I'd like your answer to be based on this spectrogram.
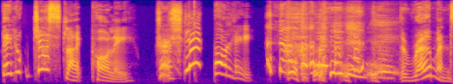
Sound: all laughing

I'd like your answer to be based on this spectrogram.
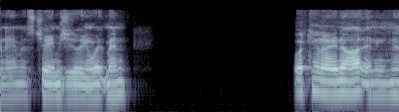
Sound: pause

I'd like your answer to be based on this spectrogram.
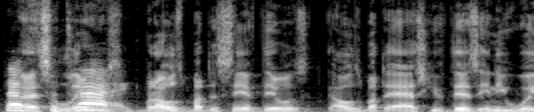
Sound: voiceover

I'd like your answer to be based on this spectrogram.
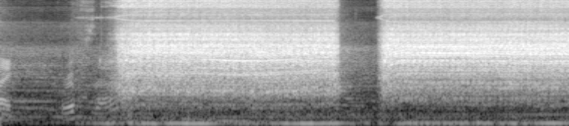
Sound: drill whirs

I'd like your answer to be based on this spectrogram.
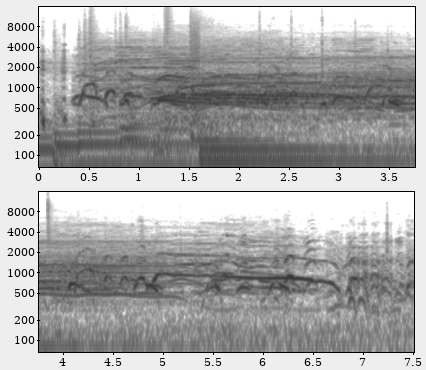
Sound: cheering

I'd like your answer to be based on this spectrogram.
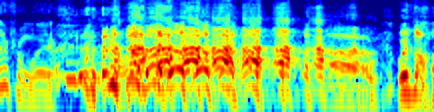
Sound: laughter

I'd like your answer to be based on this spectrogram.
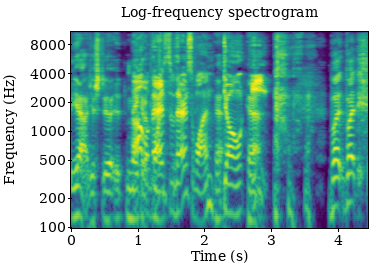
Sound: chuckles

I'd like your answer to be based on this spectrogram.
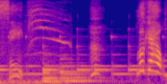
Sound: Lucie meowing

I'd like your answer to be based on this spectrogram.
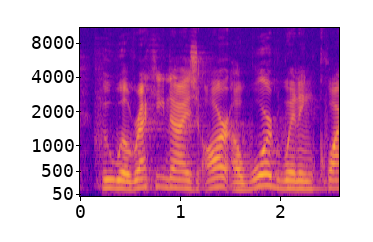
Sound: none

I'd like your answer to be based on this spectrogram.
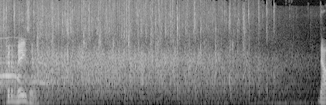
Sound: audience clapping and cheering

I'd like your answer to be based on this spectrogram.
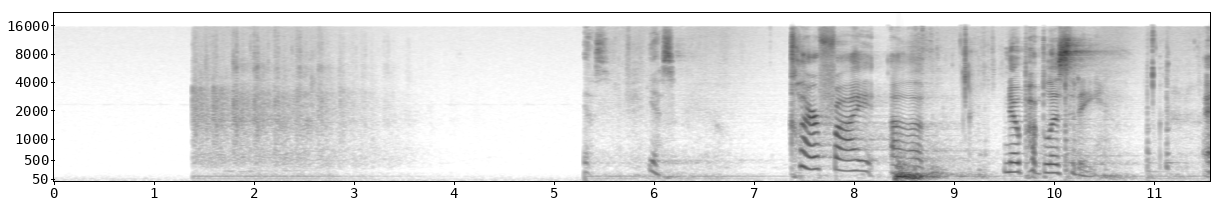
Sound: applause

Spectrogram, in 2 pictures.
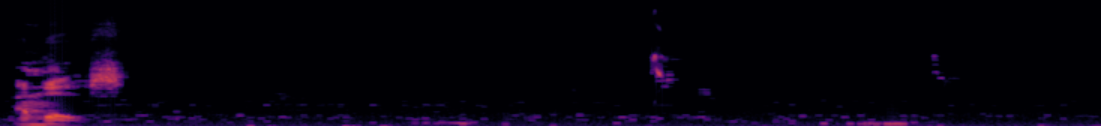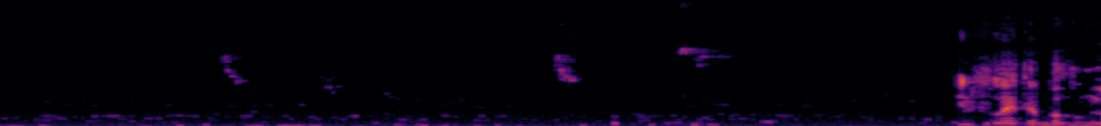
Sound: birds chirping

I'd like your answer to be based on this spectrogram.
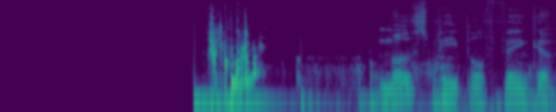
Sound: splash

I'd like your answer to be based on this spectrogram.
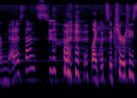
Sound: laughing

